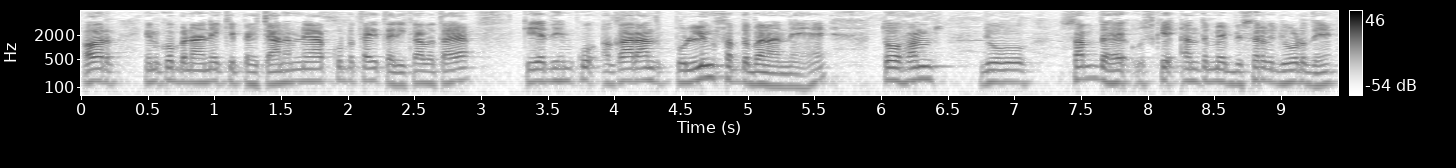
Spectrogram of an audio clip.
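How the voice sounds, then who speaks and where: A man teaching a slow, deliberate grammar lesson for young schoolchildren, spelling out sounds. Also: medium pitch, fairly even intonation, fairly bright tone. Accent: Hindi.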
